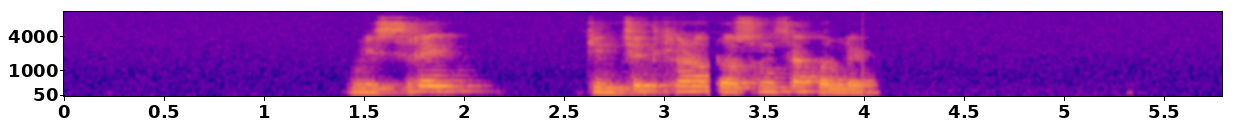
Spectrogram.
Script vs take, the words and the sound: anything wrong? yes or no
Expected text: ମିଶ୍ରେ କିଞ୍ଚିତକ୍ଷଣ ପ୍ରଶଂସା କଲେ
no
